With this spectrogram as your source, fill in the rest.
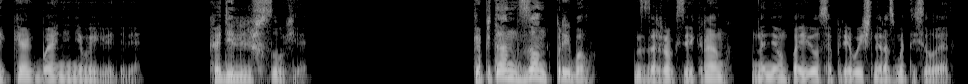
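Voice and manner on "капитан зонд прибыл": loud report. Acted. Captain reports arriving, calling out.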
